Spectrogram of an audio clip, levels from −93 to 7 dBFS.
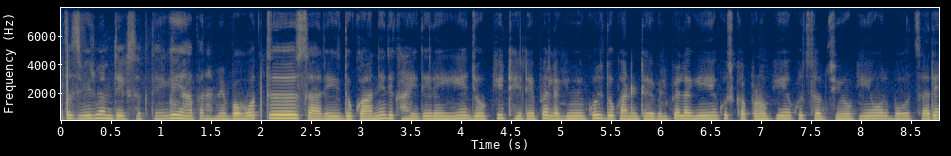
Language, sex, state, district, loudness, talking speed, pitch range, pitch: Hindi, female, Uttar Pradesh, Hamirpur, -20 LUFS, 280 wpm, 195-215 Hz, 200 Hz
